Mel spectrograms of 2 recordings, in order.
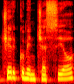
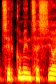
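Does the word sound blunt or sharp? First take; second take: sharp; blunt. First: The word is pronounced with crisp, sharp consonants. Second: The word is pronounced with soft, blunt consonants. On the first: The speaker calls it right. "že to je takové pěkně ostré" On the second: The speaker calls it wrong. "je takové nenabroušené"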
